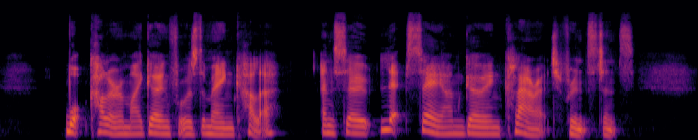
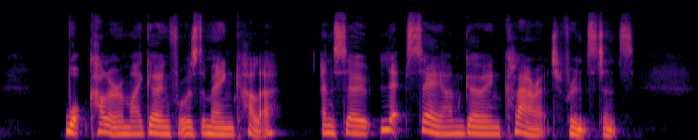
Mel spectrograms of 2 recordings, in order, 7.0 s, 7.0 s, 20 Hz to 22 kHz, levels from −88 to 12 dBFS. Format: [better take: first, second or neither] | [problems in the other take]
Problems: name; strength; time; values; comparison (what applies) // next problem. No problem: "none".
second | thin; very slightly; fading below 300 Hz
